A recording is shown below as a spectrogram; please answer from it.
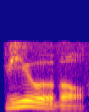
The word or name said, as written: viewable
